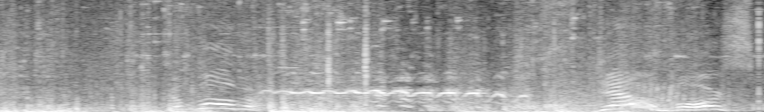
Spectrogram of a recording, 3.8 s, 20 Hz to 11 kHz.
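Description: Horse hooves clip-clop and a horse whinnies during riding in Battlefield 1, with someone shouting commands over the hoofbeats and game noise.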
